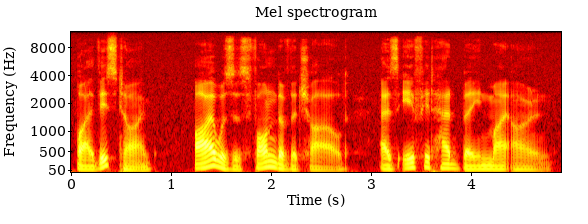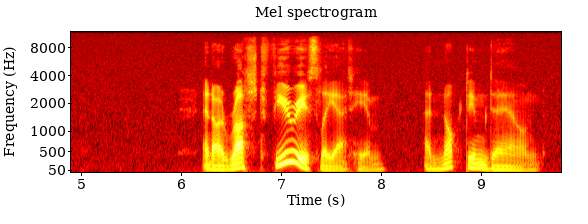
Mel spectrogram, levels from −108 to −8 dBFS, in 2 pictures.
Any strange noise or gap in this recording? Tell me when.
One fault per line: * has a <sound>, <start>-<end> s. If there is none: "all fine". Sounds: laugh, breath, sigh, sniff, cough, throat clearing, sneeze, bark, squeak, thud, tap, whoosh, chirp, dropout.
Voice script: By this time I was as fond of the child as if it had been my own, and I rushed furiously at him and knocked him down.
all fine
